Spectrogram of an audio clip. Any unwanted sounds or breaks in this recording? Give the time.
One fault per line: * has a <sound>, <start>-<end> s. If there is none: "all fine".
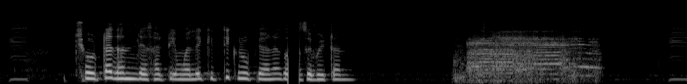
* has a dropout, 2.9-3.0 s
* has a squeak, 4.5-6.1 s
